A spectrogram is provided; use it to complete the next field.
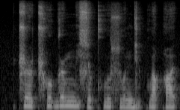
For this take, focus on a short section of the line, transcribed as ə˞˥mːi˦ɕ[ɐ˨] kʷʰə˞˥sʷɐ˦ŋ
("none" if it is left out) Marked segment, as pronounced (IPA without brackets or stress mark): ɐ˨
